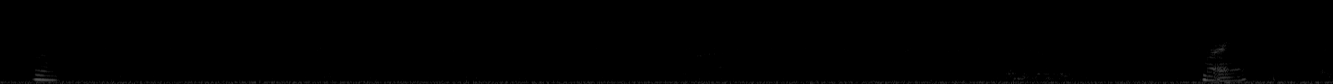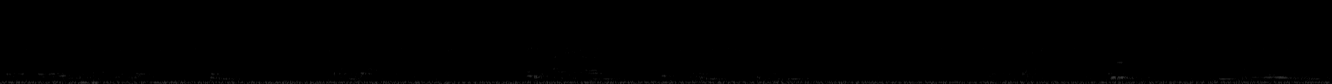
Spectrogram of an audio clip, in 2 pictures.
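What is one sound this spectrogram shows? A young woman speaks softly and quietly, close to a microphone.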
